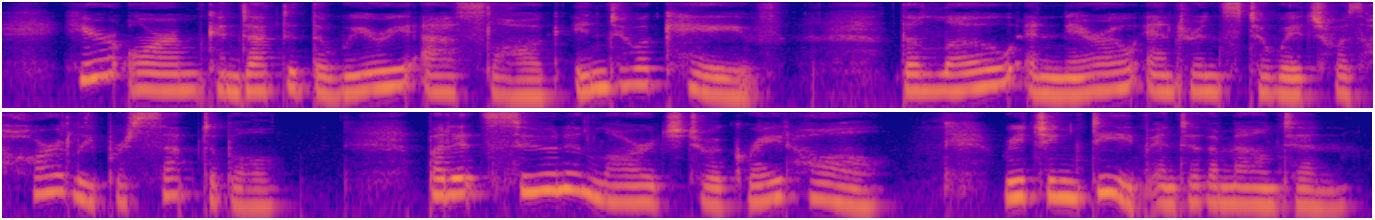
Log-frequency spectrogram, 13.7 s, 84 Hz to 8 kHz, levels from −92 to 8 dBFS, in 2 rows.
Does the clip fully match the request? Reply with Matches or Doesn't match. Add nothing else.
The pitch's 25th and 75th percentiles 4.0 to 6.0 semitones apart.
Matches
